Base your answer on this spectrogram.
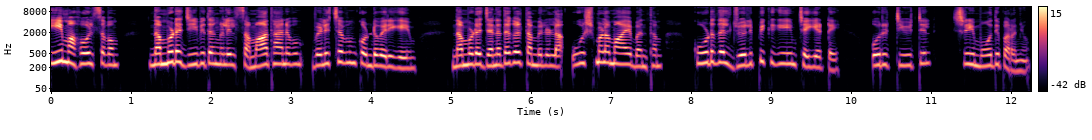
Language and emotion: Malayalam, neutral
